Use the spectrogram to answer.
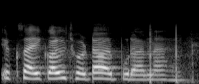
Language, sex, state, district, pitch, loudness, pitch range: Hindi, female, Jharkhand, Garhwa, 260 Hz, -14 LUFS, 220-275 Hz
